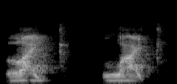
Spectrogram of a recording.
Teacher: Do you like também, lembrando o E mudo, né? Final de sílaba E mudo, morre o som no K.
